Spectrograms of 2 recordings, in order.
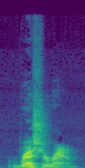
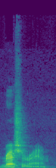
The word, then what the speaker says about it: Reshiram: got I can't even say his name right Reshiram Reshiram rush around let's go say rush around although Reshiram Reshiram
